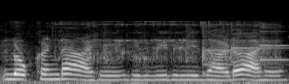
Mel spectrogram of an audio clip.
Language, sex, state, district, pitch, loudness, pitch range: Marathi, female, Maharashtra, Mumbai Suburban, 210 Hz, -17 LUFS, 200-225 Hz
